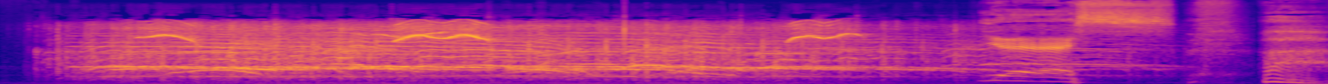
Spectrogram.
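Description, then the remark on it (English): An applause sound effect played on request: a crowd applauds loudly for about six seconds, with cheering and rising whistles mixed in, before the clapping breaks off into a few scattered sharp noises. “Actually, Neil, only if you play that lovely applause again.”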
